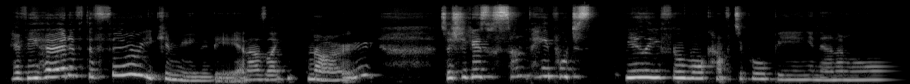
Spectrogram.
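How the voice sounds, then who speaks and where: At a moderate pace, a woman with an Australian accent speaks in a high pitch with very wide pitch swings. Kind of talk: interview answer.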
